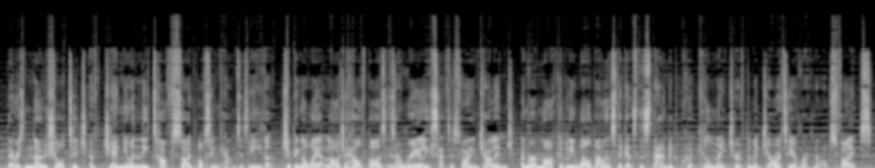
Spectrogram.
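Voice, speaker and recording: A man reading a scripted video game review as a voice-over narrator. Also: fairly high pitch. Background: music under the voice.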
